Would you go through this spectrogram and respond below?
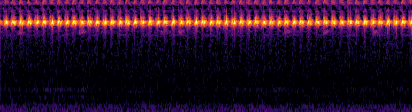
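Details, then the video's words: Crickets singing while another one eats: a high, steady chirping pulse repeated about three times a second, very regular throughout. A faint low rumble sits underneath. "Sonido de Grillo"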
